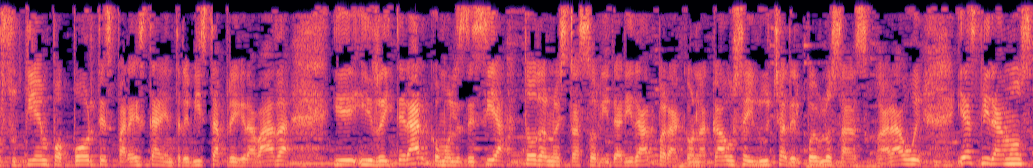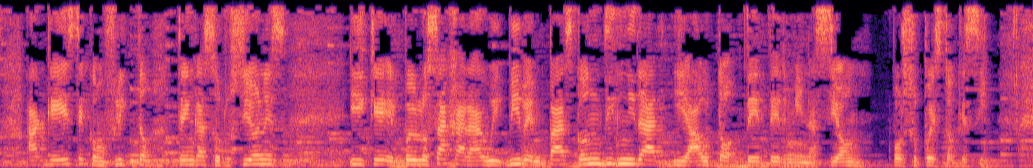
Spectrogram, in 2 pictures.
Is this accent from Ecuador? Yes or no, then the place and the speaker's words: yes; Ecuador; como ciudadanos ecuatorianos y ecuatorianas, tenemos que estar muy atentos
